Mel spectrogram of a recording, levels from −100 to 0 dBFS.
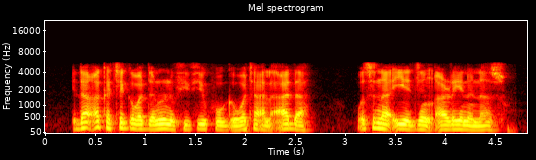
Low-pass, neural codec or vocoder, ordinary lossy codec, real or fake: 5.4 kHz; none; AAC, 48 kbps; real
